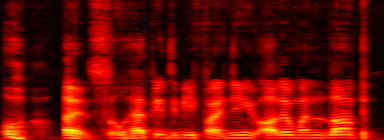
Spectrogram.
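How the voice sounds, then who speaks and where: A man voicing a kindly, gentle male giant from a children's storybook, earnest and tender, with muddled grammar. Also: on the high side, fairly even intonation, a little fast, voice pushed up, lightly acted. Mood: relieved, astonished.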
